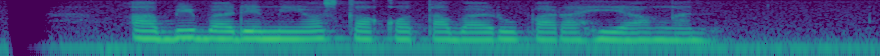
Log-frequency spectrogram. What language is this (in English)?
Sundanese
